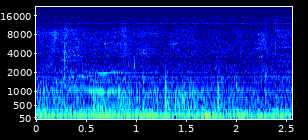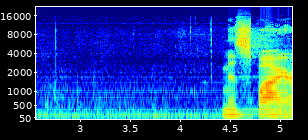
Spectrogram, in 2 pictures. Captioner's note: pause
